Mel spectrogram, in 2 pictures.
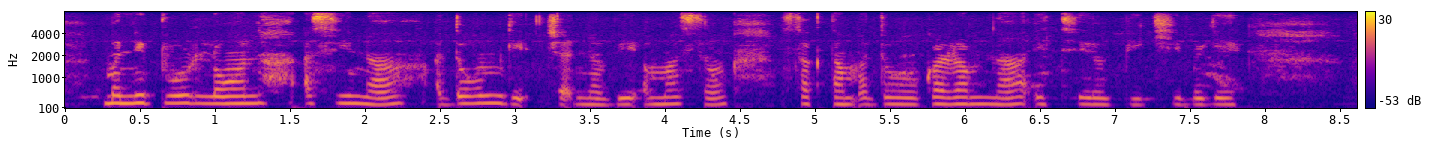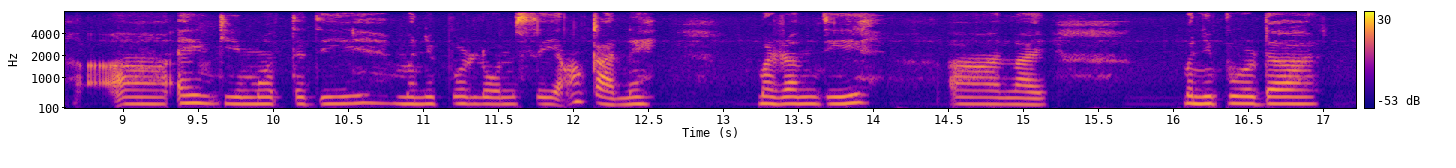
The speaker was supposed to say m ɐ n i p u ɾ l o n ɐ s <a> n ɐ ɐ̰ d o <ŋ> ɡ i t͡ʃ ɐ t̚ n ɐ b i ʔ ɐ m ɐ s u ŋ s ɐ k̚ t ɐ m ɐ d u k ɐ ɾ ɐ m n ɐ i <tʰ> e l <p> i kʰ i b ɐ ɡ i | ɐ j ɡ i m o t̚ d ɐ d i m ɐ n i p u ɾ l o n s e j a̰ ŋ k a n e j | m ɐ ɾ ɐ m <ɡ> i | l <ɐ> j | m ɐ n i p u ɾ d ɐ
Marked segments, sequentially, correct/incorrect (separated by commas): incorrect, incorrect, correct, correct, incorrect, incorrect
